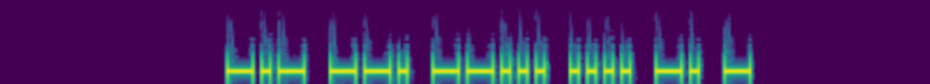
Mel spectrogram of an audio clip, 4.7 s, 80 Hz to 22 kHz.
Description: Morse code, heard as a keyed tone, about 28 wpm, 700 Hz. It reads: KG7HNT
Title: USA Call Signs 28wpm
